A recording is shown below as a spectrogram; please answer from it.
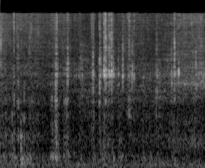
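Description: Cardboard box flaps and paper rustling with a few small scrapes as a child's hands rummage inside an opened shipping box, over a steady low rumble.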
